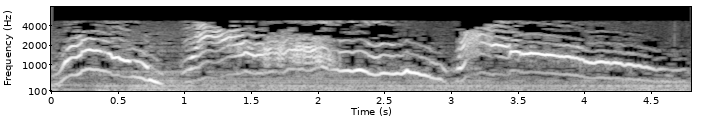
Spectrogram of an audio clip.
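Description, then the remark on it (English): Altered cats from an out-of-control experiment at the Health Science Center of the State University of New York at Stony Brook meow and yowl loudly, with long, wavering cries rising and falling in pitch and overlapping almost continuously, with no one speaking. “Deep within the Health Science Center at the State University of New York at Stony Brook, the most terrifying experiment in the history of science is out of control. Altered cats.”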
